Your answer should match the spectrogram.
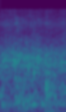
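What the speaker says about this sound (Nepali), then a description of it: "पानी भरिरहेको छु" Tap water runs steadily into a container while a household chore is under way, a continuous broadband gush heard close and moderately loud with no talking.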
